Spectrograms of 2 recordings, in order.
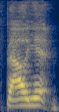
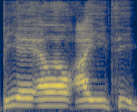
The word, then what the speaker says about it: Balliet: be like maybe like how can you get it wrong it's balliet b-a-l-l-i-e-t balliet doesn't match phonetically dude so yeah his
